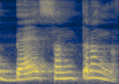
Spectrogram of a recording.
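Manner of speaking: ਬੈਸੰਤਰੰ said slowly with ਬੈ and a nasal ਸੰ; careful pronunciation. Shown as a demonstration. Teacher warning the sangat, slow careful pronunciation. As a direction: spell out ਬੈਸੰਤਰੰ syllable by syllable, slowly. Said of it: "ਸਾਧ ਸੰਗਤ ਧਿਆਨ ਰੱਖੋ".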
